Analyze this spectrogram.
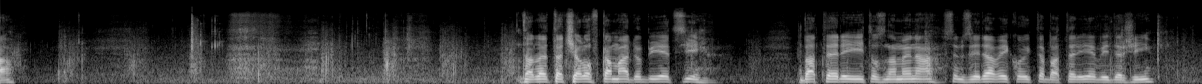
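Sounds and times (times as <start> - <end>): footsteps on stony dirt trail: 0.0 - 12.0
stones clicking underfoot: 0.6 - 5.4, 10.6 - 12.0.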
